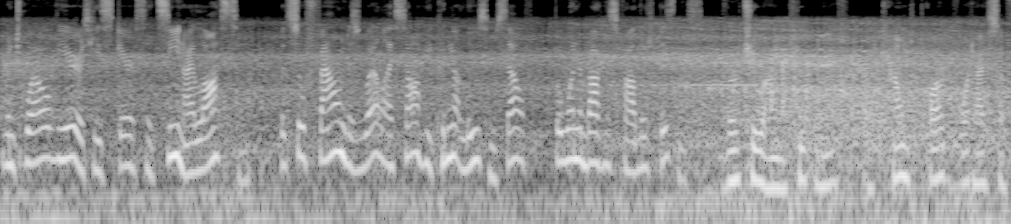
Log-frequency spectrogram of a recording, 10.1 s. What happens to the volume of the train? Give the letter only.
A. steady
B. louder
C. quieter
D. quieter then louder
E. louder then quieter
B.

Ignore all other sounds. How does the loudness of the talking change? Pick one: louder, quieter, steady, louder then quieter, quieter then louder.
steady.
